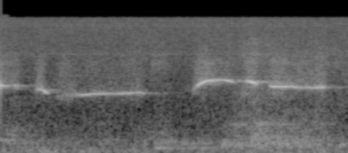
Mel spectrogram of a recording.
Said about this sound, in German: Und hält sich so die Hand auf den Bauch und pfeift.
